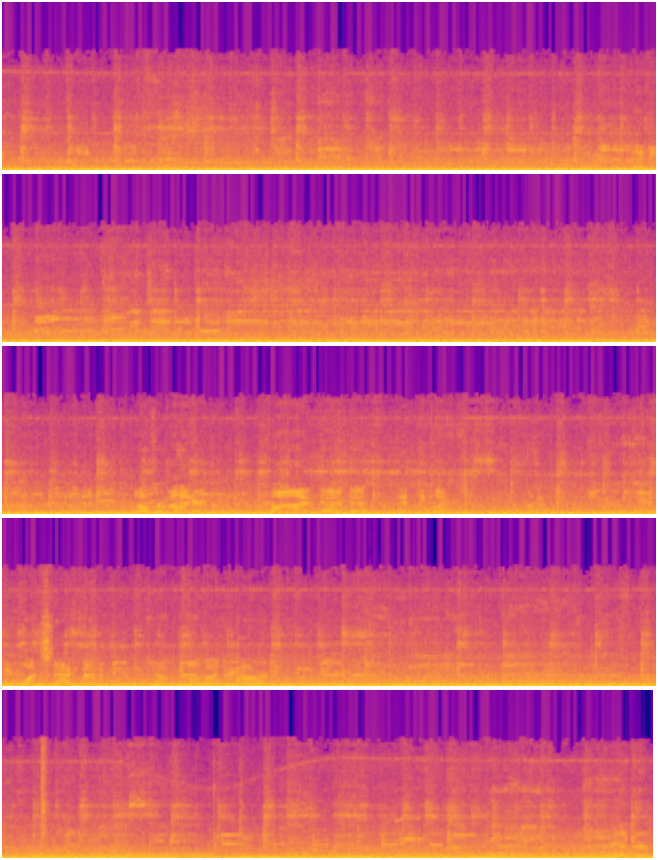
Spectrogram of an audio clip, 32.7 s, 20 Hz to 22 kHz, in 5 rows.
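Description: Heavy truck's diesel engine droning steadily in the cab while cruising at about 60 km/h and 1,300–1,400 rpm, with music and a voice playing over it around the middle.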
